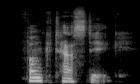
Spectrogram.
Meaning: funky; cool or stylish, especially in a way that relates to funk music
- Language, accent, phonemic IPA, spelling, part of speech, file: English, Australia, /fʌŋkˈtæstɪk/, funktastic, adjective, En-au-funktastic.ogg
